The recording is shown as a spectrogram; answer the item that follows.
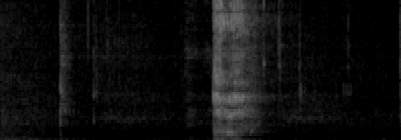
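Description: Near silence, broken about a second in by one short throat-clear from a man at a microphone.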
